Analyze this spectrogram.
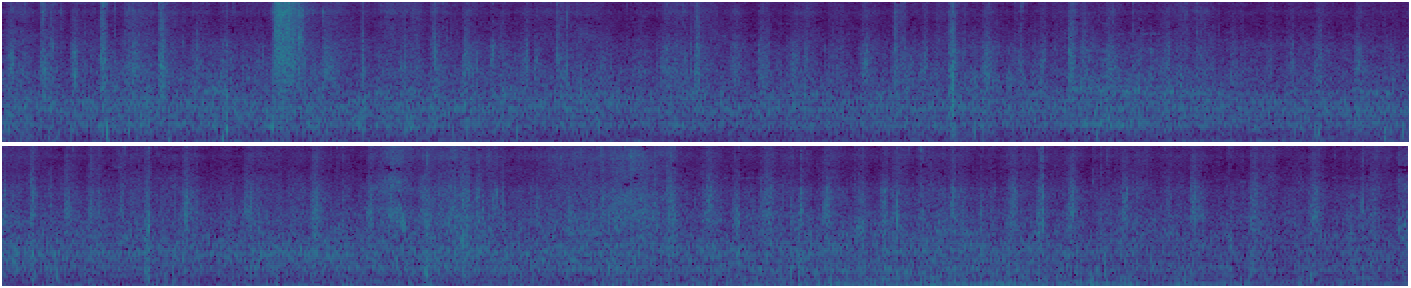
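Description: Fern fronds brush and rustle against legs.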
